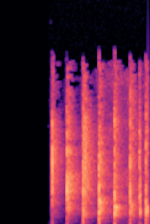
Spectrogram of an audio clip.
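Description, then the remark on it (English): After a short silence, a pair of hands claps about eight times in quick, steady succession, sharp, with no voices. “I think I need an applause sound effect.”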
